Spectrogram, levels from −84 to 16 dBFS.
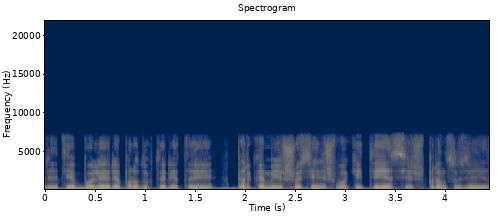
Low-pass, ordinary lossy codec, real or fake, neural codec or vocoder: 7.2 kHz; Opus, 64 kbps; real; none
